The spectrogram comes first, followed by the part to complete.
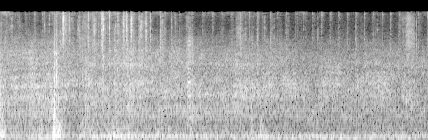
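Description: Diesel locomotive of an approaching commuter train heard at a distance, a steady low rumble, with two sharp thumps at the very start and about half a second in.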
